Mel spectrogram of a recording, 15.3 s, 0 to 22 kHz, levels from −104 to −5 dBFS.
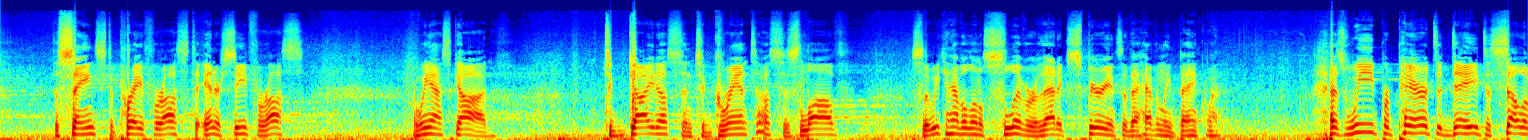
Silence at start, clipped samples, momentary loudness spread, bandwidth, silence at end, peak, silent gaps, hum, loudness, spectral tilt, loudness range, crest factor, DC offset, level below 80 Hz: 0 s; under 0.1%; 19 LU; 12 kHz; 0 s; 0 dBFS; none; none; -16 LUFS; -6.5 dB/octave; 2 LU; 16 dB; under 0.1%; -28 dBFS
